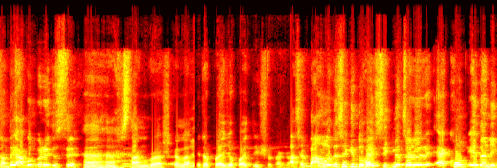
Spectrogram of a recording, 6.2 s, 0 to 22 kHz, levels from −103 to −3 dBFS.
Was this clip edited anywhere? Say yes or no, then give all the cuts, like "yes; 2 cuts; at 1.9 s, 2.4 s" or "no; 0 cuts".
yes; 2 cuts; at 2.4 s, 3.5 s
